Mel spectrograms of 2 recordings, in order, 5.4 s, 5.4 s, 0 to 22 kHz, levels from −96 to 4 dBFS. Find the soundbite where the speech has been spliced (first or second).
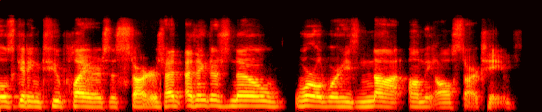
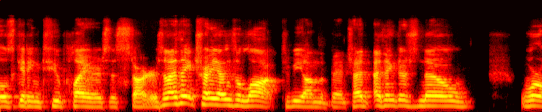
first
